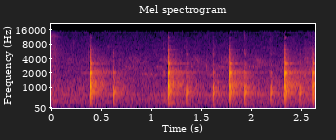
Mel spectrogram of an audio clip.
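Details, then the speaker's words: Nissan S14 (VK56 swap) rear diff with a Cusco two-way in the housing, installed on its original shims and checked with a micrometer: sharp metallic clicks as the gears rock back and forth show excessive ring and pinion backlash; it looks to need a roughly 2.35 mm shim. "Got it installed with the shims that were in there, and you can hear there's play going on."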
